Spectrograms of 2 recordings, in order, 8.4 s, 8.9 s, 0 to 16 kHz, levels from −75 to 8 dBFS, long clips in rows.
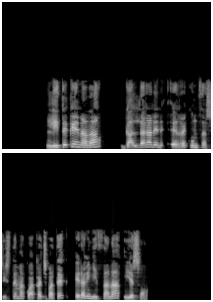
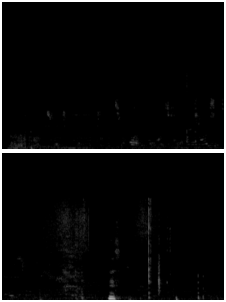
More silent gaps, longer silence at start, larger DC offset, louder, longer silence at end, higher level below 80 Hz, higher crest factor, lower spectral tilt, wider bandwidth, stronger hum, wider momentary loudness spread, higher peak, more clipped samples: neither; second, 0.9 s vs 6.55 s; neither; first, -14 LUFS vs -34 LUFS; first, 1.3 s vs 0.95 s; first, -66 dBFS vs -74 dBFS; second, 16 dB vs 26 dB; second, -2.5 dB/octave vs -6 dB/octave; second, 8 kHz vs 11.5 kHz; neither; second, 8 LU vs 30 LU; first, 0 dBFS vs -16 dBFS; neither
